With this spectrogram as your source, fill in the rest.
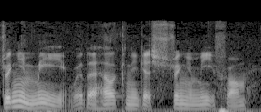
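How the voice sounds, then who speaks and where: A man's voice: lowish voice, fairly quick, gravelly, a little mellow, rough recording. A young man chatting casually on a live stream, rambling and grumbling, his voice a little strained from a recovering sore throat. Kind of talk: casual live stream chat while gaming.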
